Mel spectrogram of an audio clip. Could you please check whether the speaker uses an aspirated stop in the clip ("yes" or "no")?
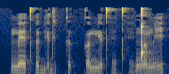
yes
